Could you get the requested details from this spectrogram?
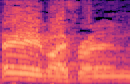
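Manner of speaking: put-on tipsy drunk voice, very loud and high. Greeting a guard who spotted the character: acting drunk. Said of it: "I'll, like, act drunk".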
